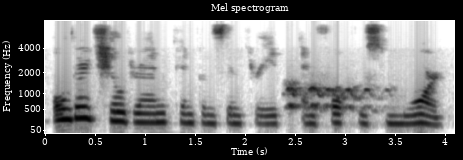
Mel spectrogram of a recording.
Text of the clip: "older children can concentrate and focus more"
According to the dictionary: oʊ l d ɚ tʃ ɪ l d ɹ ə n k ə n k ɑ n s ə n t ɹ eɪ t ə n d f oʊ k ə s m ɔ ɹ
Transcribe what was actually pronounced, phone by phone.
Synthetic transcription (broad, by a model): oʊ l d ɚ tʃ ɪ l d ɹ ə n k ə n k ɑ n s ə n t ɹ eɪ t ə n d f oʊ k ə s m ɔ ɹ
